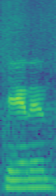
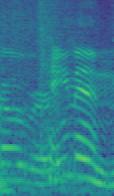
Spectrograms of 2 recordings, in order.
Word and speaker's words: Kanan: I'm here with Cannon. And Cannon, what's it like to be out here at the Dream Center? You just said my name wrong. What's your name? Kanan.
